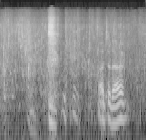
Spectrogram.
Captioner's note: laughs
